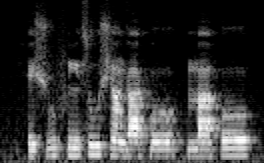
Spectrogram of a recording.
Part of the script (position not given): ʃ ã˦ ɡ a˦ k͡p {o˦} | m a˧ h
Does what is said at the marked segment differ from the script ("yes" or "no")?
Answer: no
